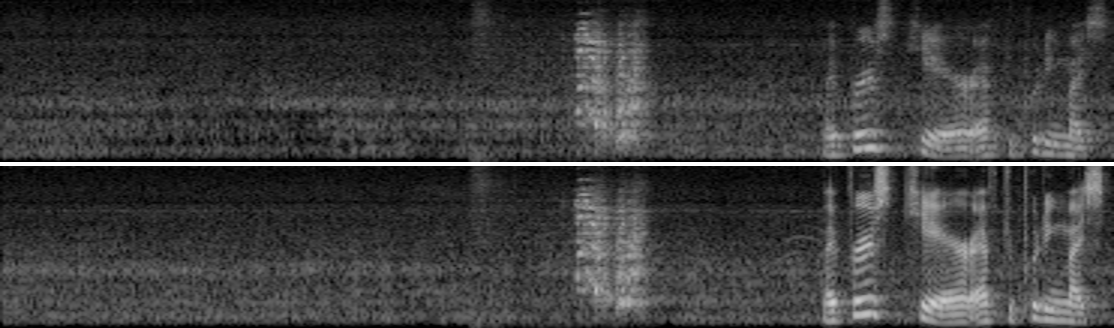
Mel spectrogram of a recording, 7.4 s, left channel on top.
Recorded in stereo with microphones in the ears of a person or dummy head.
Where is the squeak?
5° right (ahead or behind), 1.7 m.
